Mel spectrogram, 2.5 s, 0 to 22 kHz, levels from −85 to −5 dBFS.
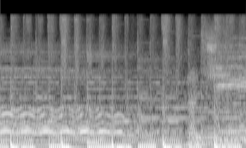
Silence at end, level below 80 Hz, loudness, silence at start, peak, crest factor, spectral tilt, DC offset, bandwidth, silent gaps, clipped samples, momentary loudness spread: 0 s; -16 dBFS; -16 LUFS; 0 s; 0 dBFS; 14 dB; -5.5 dB/octave; under 0.1%; 14 kHz; none; under 0.1%; 3 LU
